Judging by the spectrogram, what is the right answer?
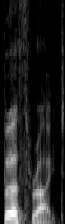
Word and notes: birthright: anglais

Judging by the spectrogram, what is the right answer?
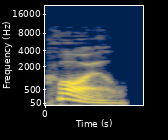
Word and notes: coil: anglais

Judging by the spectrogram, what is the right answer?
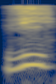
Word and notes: vie: francais

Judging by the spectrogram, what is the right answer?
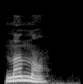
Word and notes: moment: francais

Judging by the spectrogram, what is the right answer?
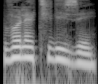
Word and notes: volatiliser: francais

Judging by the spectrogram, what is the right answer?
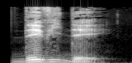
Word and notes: dévider: francais

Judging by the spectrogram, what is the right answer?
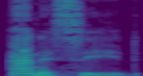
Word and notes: aniseed: anglais

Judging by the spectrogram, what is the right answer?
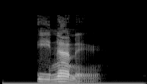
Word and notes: inane: espagnol

